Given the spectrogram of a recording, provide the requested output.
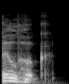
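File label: "billhook", English, uk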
